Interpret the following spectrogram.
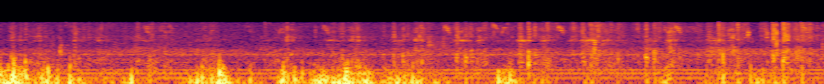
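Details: Rhythmic hoof strikes from a four-year-old stallion, heavy low thumps early on easing into lighter, sparser clicks, over a constant dull background hum.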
